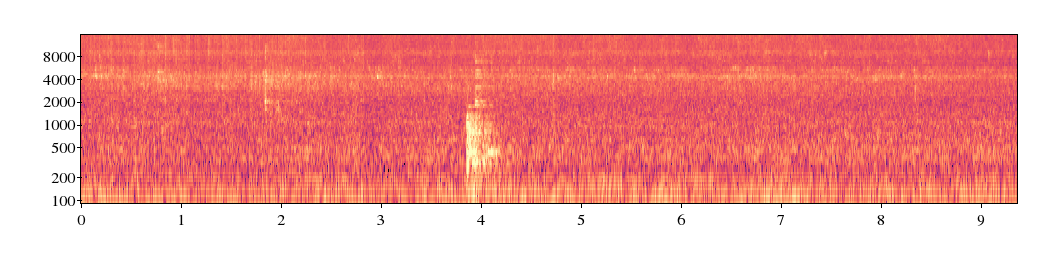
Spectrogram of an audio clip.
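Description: Chicken pieces with lemongrass, ginger and garlic sizzling steadily in hot oil in a wok, with one short thud about four seconds in.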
